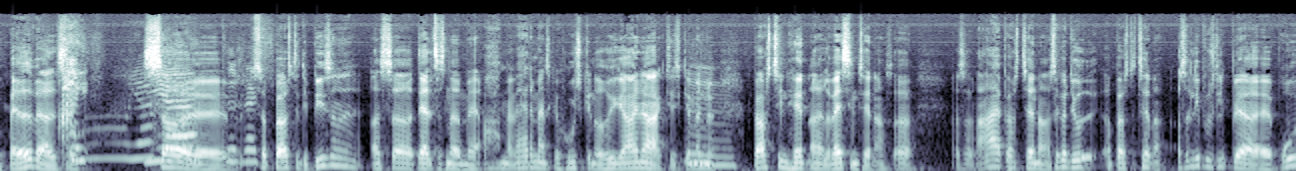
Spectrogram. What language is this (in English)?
Danish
